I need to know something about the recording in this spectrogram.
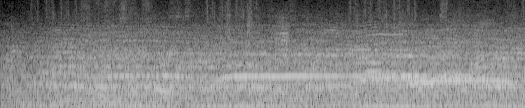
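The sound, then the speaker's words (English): A large outdoor crowd at a church cheers, boos and chants at once as King Charles pulls up, many voices merging into a loud, steady roar that holds for the whole stretch without letting up. “As King Charles pulled up to the church, he was met with a wall of cheers, but also booing and chanting.”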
